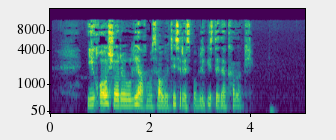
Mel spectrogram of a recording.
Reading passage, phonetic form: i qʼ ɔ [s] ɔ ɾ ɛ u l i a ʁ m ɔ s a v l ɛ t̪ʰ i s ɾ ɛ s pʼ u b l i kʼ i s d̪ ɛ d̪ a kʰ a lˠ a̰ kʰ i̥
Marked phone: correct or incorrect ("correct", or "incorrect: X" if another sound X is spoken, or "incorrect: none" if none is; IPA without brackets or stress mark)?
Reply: incorrect: ʃ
